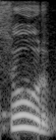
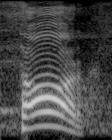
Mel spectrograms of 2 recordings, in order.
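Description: First: The vowel is a rounded 'oo' sound. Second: The vowel is an 'aw' sound, not 'oo'. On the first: The speaker calls it wrong. "جبل سور پیش کے ساتھ پڑھ رہے ہوتے ہیں" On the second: The speaker calls it right. "بالکل آپ کی بات درست ہے"

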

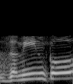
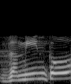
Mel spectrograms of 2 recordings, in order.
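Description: No difference in how they are said.

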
